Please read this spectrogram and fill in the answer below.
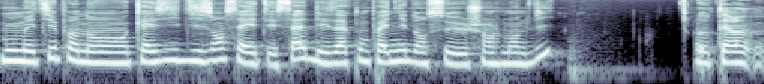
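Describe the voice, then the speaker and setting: A woman with an ordinary speaking voice talks at a fairly quick pace and medium pitch, her loudness very even and her intonation fairly even. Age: 30s. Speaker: entrepreneur. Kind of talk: podcast interview. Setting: studio with cameras. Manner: casual, lots of fillers.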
